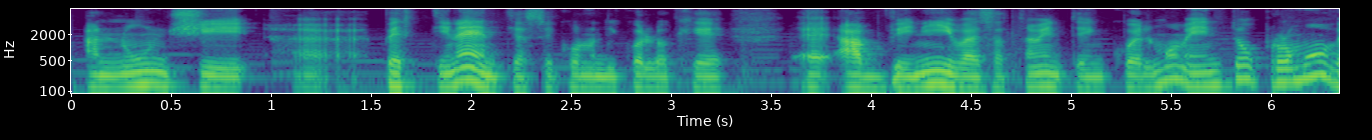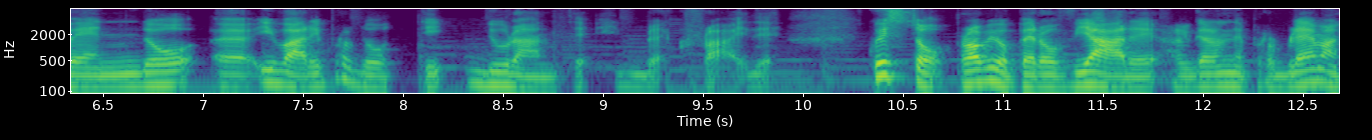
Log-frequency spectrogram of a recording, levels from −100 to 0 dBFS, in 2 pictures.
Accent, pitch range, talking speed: native, 110-130 Hz, 140 wpm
